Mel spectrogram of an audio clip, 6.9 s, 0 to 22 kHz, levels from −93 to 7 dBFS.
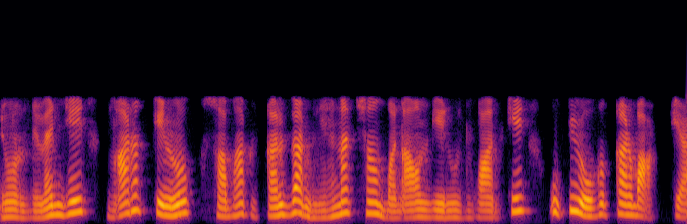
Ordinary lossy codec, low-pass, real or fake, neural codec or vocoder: none; 3.6 kHz; fake; autoencoder, 22.05 kHz, a latent of 192 numbers a frame, VITS, trained on one speaker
